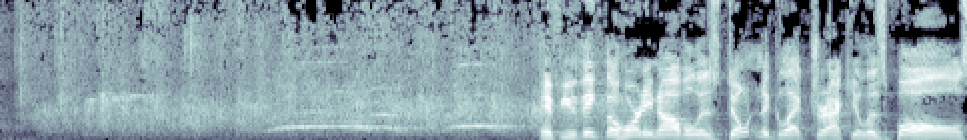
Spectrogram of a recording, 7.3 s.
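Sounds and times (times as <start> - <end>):
audience applause: 0.0 - 4.7
speech: 4.0 - 7.2.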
